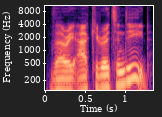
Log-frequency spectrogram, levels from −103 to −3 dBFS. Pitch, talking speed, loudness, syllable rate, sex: 135 Hz, 130 wpm, -18 LUFS, 6.4 syllables/s, male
